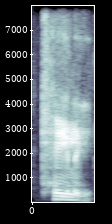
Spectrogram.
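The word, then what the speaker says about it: céilí: or going on his Kaylee night visit from place to place. Now, that's spelled K-I-L-E-E, but of course, that is an anglicization of the word C-E-fada, I-L-I-fada, Kaylee, which means a dance or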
